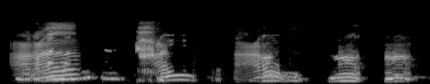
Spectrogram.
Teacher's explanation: Jadi tekanannya itu di tenggorokan, sebab ain adalah huruf halqiyah. Sebenarnya gampang untuk mengucapkan huruf ain sehingga berbeda dengan bunyi hamzah.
